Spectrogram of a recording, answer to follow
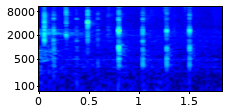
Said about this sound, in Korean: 저희 박수 치면서 한번 보내드리겠습니다. 감사합니다.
